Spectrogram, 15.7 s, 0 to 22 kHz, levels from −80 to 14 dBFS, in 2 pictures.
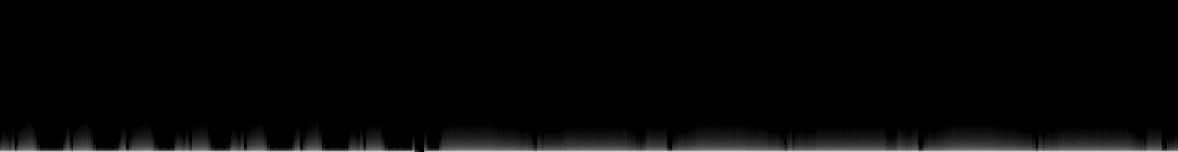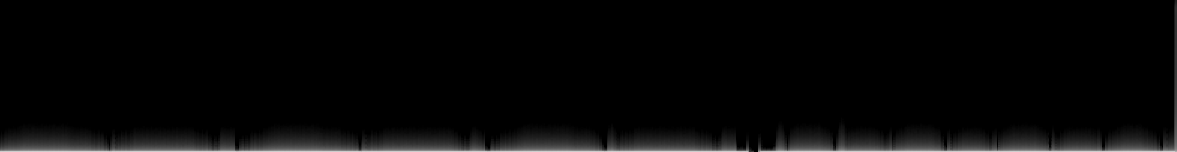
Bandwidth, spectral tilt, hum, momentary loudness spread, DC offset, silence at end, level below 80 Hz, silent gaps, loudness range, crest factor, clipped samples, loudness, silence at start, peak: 0.6 kHz; -13 dB/octave; none; 2 LU; under 0.1%; 0 s; -2 dBFS; none; 1 LU; 2 dB; 10%; -10 LUFS; 0 s; 0 dBFS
